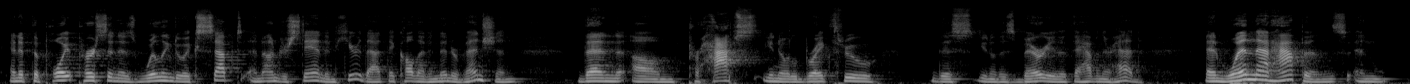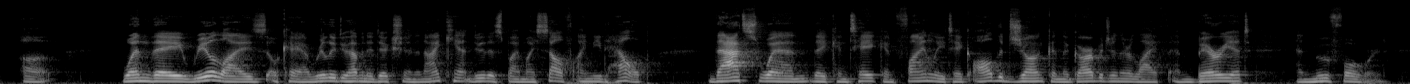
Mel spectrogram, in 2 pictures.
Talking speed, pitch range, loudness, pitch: 185 wpm, 120-150 Hz, -32 LUFS, 135 Hz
